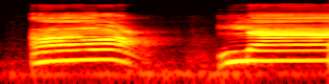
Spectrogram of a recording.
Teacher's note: लाम के ऊपर खड़ी ज़बर है जिसकी वजह से हमने इसको एक अलिफ के बराबर लंबा करना है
